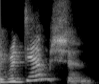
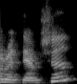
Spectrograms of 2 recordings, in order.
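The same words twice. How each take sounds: First: "redemption" with DEM standing out; syllable stress. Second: "redemption" without a punch on DEM; level out the syllables of "redemption"; misplaced, even stress. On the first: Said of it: "We're gonna say redemption". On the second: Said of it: "We're never gonna say". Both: Shown as a demonstration.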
